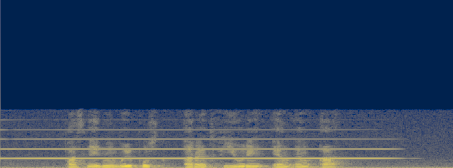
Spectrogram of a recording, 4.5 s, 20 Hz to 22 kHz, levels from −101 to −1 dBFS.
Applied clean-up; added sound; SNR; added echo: none; Wind instrument, woodwind instrument; 6 dB; none.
